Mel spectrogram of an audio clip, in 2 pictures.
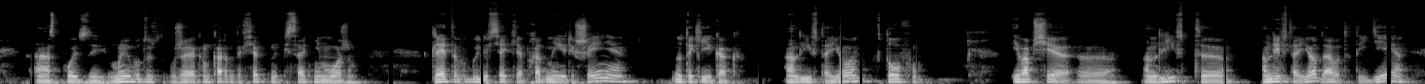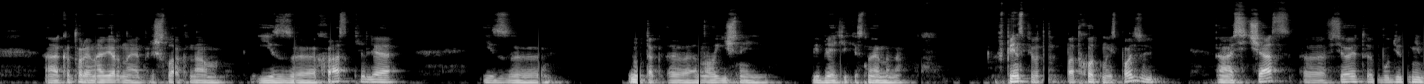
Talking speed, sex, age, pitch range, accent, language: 120 wpm, male, 30-49, 90-110 Hz, native, Russian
